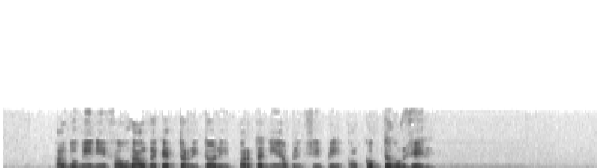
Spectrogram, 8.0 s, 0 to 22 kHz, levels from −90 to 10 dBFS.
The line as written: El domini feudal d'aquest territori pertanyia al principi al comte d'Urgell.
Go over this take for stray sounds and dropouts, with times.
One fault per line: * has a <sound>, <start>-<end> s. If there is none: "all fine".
all fine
